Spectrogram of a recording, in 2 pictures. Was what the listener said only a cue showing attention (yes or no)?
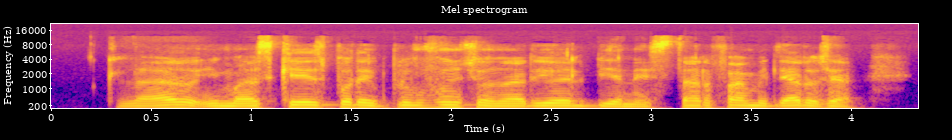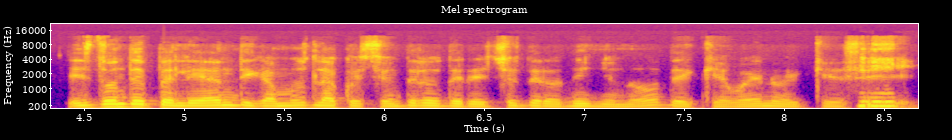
yes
